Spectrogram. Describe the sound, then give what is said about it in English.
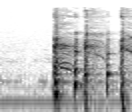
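After a moment of near silence, someone breaks into a quick fit of about five sharp coughs in rapid succession, fairly loud, with no talking. “I just heard …'s cough and it kind of threw me off for a second”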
